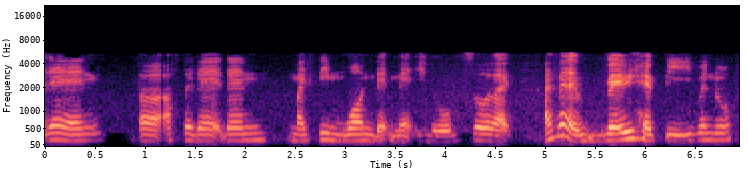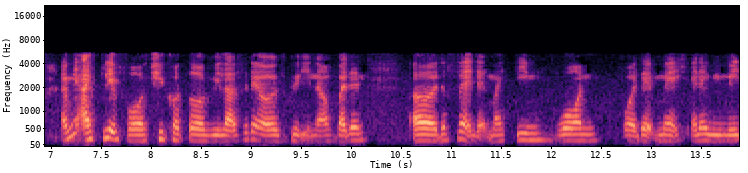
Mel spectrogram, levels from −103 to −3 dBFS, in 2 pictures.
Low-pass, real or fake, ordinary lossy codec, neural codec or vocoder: 5.4 kHz; real; none; none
